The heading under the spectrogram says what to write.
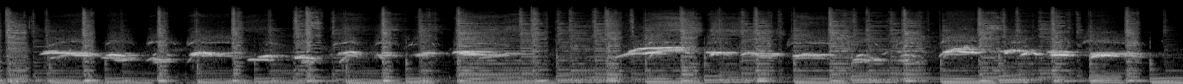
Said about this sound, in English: I can whistle a tune.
